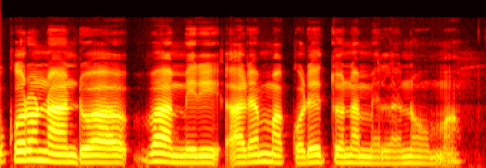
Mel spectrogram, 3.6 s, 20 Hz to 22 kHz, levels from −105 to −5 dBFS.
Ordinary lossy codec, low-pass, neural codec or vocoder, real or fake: none; 14.4 kHz; none; real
